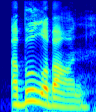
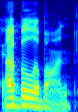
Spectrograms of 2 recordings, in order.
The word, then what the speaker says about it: Abulaban: So TikToker Ali Abulaban. That's exactly how you say it. Okay. Abulaban.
